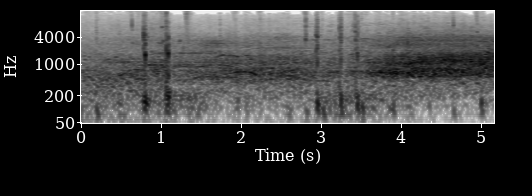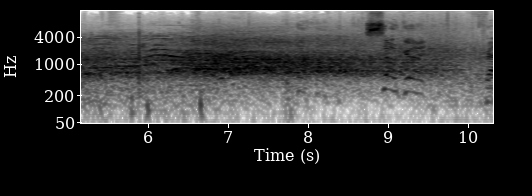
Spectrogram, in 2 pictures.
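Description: Tennis ball struck back and forth in a rally, with sharp racket hits in the first few seconds. Under them the arena crowd's noise swells, loudest past the middle, as the rally goes on.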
